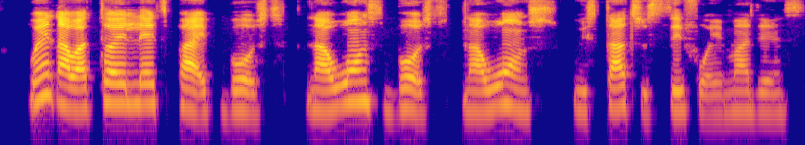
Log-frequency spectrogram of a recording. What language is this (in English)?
Nigerian Pidgin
